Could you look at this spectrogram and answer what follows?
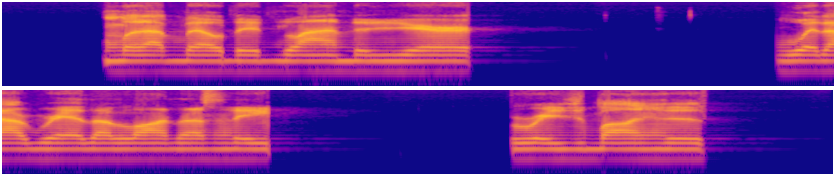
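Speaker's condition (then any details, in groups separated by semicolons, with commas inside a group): Laryngectomy, total laryngectomy with electrolarynx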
